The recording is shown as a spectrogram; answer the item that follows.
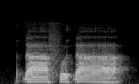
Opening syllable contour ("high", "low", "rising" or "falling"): low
